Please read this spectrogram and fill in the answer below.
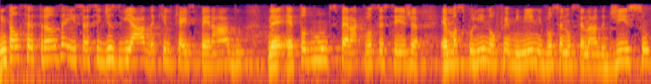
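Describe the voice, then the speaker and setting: At a moderate pace and with fairly even intonation, the speaker talks over noticeable background noise. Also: woman, medium pitch for a woman. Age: 20s. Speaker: law student. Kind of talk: documentary interview.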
